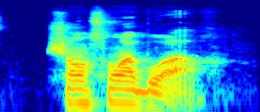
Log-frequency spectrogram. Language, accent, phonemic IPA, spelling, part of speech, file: French, France, /ʃɑ̃.sɔ̃ a bwaʁ/, chanson à boire, noun, LL-Q150 (fra)-chanson à boire.wav
- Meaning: drinking song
